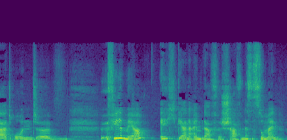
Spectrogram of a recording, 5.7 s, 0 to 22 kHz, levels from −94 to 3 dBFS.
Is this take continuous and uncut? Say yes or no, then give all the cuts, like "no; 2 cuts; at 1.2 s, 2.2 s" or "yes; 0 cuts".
no; 2 cuts; at 3.5 s, 4.0 s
